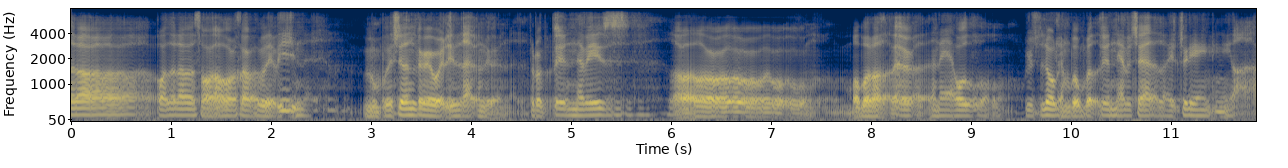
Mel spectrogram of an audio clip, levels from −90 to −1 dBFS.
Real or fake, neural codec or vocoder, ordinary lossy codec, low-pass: fake; autoencoder, 22.05 kHz, a latent of 192 numbers a frame, VITS, trained on many speakers; none; 7.2 kHz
